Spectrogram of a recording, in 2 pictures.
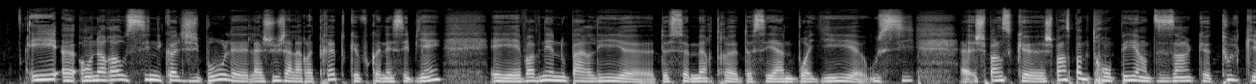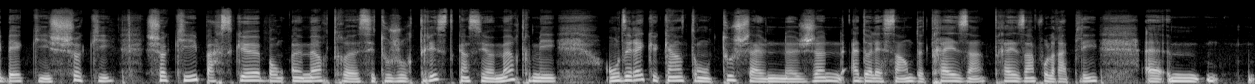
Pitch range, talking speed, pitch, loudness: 140-180 Hz, 195 wpm, 155 Hz, -15 LUFS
